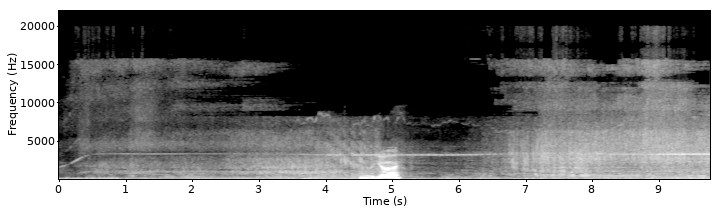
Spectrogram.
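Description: An RTRhobby F07 RC helicopter spools up and flies with a steady rotor drone and whine throughout, a brief louder swell midway, while someone talks over it.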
